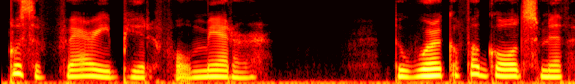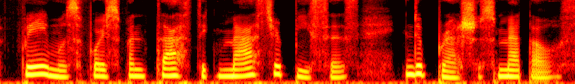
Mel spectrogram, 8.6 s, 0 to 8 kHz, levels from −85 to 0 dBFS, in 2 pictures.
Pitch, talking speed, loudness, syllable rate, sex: 195 Hz, 140 wpm, -20 LUFS, 4.7 syllables/s, female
